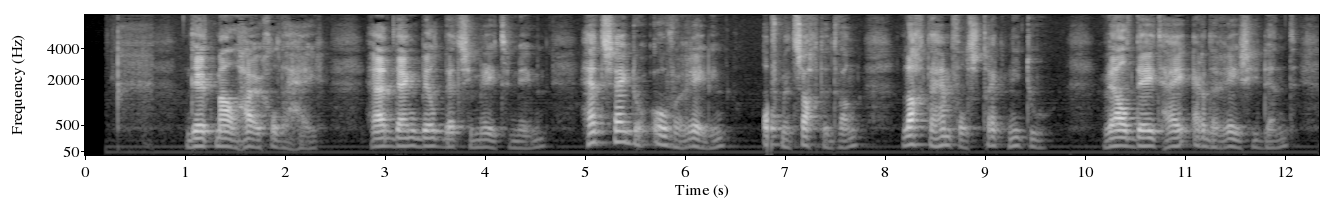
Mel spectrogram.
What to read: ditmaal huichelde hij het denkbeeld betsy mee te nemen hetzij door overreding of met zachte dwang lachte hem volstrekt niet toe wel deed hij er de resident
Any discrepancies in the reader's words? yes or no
no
